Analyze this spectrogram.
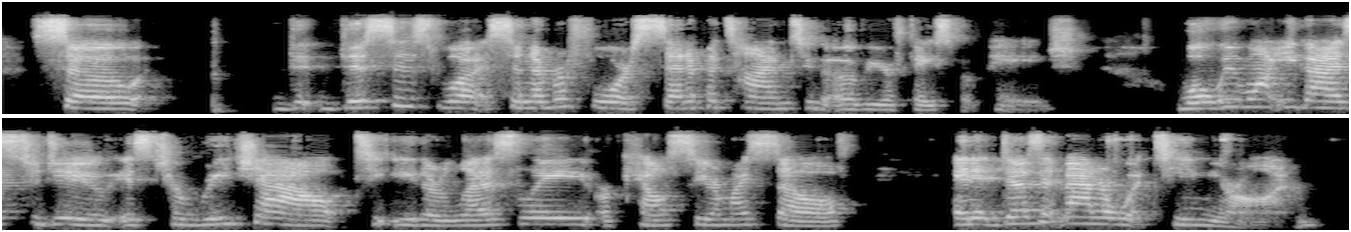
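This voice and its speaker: A woman speaks at a fairly high pitch and a moderate pace. Hers is a normal speaking voice with ordinary pitch variation. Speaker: network marketing team leader. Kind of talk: group video call training.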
